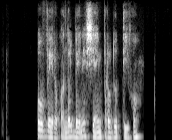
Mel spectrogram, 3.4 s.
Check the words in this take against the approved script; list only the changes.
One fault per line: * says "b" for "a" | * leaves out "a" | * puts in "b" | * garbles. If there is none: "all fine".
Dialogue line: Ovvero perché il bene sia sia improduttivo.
* says "quando" for "perché"
* leaves out "sia"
